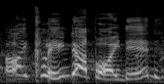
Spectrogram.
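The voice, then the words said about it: Imitates another person's voice. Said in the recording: “That's my Queen Elizabeth impression.”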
